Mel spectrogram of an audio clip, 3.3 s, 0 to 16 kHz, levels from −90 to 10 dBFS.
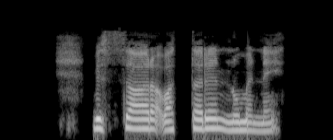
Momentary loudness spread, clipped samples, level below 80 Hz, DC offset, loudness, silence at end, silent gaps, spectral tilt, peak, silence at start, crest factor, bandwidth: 20 LU; under 0.1%; -58 dBFS; under 0.1%; -18 LUFS; 0.55 s; 0.85-0.92 s, 1.79-1.90 s; -6.5 dB/octave; -2 dBFS; 0.6 s; 18 dB; 7.8 kHz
